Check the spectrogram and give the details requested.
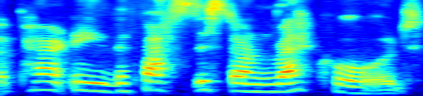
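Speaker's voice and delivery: ordinary talk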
